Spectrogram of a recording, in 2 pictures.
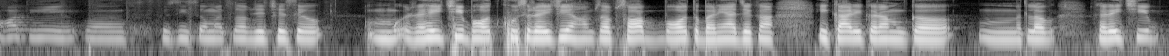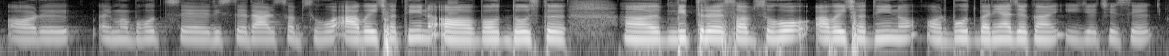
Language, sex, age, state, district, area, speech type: Maithili, female, 18-30, Bihar, Darbhanga, rural, spontaneous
